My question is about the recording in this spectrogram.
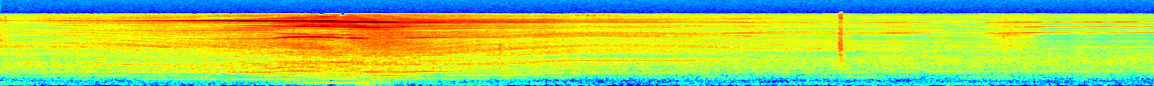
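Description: Electric-powered depron foam RC parkjet making a fast low fly-by: its motor whine swells, drops in pitch as it passes about three and a half seconds in, then fades to a faint distant drone. A single sharp click comes a few seconds later.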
